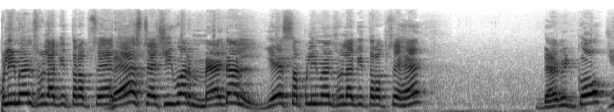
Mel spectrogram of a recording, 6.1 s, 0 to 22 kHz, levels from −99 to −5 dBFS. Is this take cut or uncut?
cut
